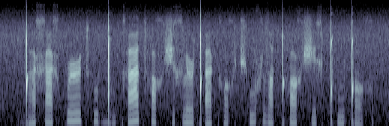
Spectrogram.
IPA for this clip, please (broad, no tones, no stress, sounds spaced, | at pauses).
ɡ͡ǃ a x a x p ə˞ tʰ u ɡ͡ǃ u kʰ a tʰ ɒ x ʃ ə x l ə˞ ǃʼ a kʰ ɔ x t͡ʃʰ u x zˤ e ǃʰ ɒ x ʃ e x ǃʰ u ǃ ɔ x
